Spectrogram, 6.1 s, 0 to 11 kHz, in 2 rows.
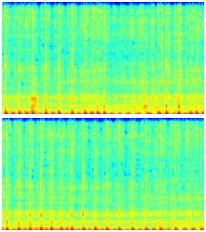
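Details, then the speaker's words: Yamaha SR400 single-cylinder at idle: a sharp, even ticking clatter on every beat from the top end; a valve rocker arm has left-right side play that it shouldn't have, causing the loud engine noise. "แต่มีตัววาล์วนะครับที่มันขยับได้ซ้ายขวานะมันไม่ควรที่จะขยับแบบนี้นะครับโอเคนะ"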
